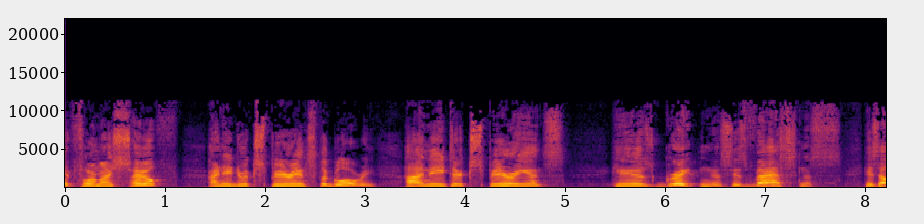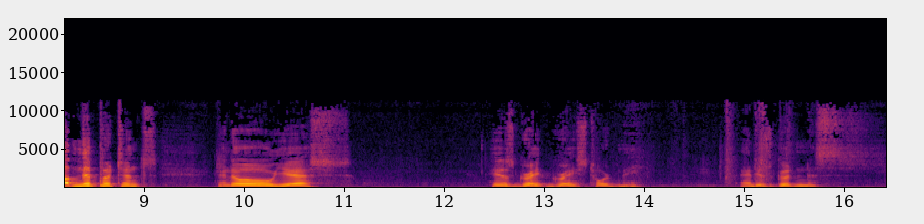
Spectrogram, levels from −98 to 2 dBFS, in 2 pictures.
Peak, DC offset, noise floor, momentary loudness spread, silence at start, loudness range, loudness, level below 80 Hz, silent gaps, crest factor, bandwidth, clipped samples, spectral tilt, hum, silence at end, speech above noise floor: -4 dBFS; under 0.1%; -65 dBFS; 19 LU; 0 s; 14 LU; -22 LUFS; -64 dBFS; none; 18 dB; 11.5 kHz; under 0.1%; -5 dB/octave; none; 0.6 s; 43 dB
